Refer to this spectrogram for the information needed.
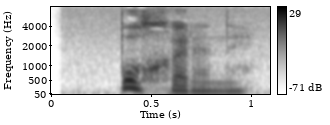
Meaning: burial, funeral
- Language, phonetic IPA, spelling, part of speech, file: Russian, [ˈpoxərənɨ], похороны, noun, Ru-похороны.ogg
